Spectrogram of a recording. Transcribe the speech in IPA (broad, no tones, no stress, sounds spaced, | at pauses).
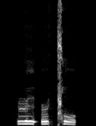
ɭ ɘ ʔ ə˞ ǁ o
